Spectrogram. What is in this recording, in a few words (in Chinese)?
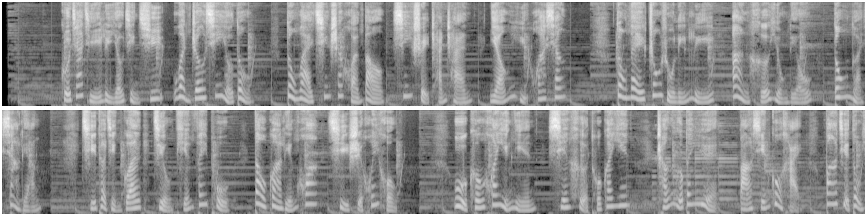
女-专题; 万州西游洞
